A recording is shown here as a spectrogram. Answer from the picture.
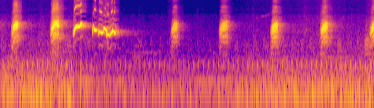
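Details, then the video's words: Brief burst from a sooty-headed bulbul: quick chips, a bubbling falling warble, then single chips spaced about half a second apart. "TAK Bisa DIAM,,,,Burung Gentilang Gacor DOOOR...!!!"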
